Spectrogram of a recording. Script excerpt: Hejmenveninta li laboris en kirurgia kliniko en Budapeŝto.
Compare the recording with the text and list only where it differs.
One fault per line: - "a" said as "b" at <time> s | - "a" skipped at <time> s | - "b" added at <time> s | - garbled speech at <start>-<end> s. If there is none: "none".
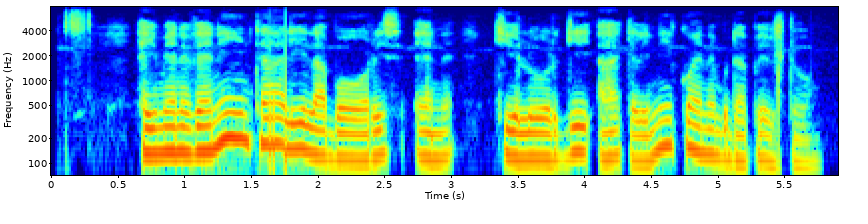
none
